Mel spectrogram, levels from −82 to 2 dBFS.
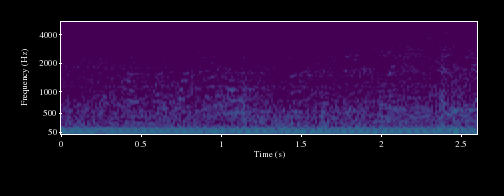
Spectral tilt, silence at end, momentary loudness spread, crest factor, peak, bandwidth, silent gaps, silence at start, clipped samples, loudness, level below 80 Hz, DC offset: -6.5 dB/octave; 0 s; 1 LU; 14 dB; -40 dBFS; 5.2 kHz; none; 0 s; under 0.1%; -56 LUFS; -56 dBFS; under 0.1%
